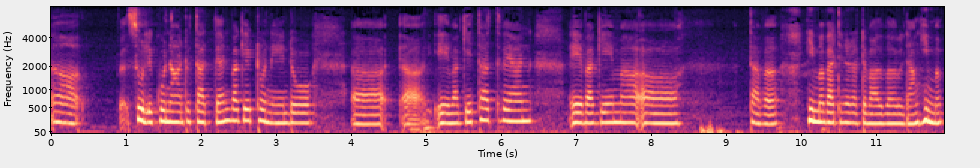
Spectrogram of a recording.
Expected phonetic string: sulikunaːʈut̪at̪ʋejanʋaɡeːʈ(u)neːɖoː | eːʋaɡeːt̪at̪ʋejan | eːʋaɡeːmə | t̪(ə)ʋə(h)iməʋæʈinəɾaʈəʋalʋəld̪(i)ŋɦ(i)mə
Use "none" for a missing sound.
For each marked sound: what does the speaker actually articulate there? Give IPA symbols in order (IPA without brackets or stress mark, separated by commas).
o, a, h, a, i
